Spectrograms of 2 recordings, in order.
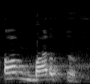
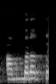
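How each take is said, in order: First: ਅਮਰਤ as a, slight break, then mart; prefix with slight pause. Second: ਅੰਮ੍ਰਿਤ said quickly as amrat, no break after a; run-together nasal form. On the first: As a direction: set off the opening ਅ in ਅਮਰਤ, saying a-mart. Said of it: "ਐੜੇ ਅੱਖਰ ਤੇ ਹਲਕਾ ਜਿਹਾ ਪੋਜ਼ ਲਗਾ ਕੇ". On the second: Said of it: "ਨਹੀਂ ਪੜ੍ਹਨਾ". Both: Shown as a demonstration.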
